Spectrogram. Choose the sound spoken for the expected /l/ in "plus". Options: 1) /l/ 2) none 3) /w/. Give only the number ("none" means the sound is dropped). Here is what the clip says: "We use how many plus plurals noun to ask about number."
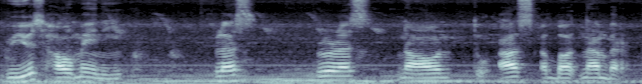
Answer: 1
